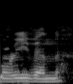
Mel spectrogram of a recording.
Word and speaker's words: Revan: It's Ravoon is how it's pronounced. Clearly. Yeah. Yeah, and I'm My glad dad he's calls on. him Revan.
